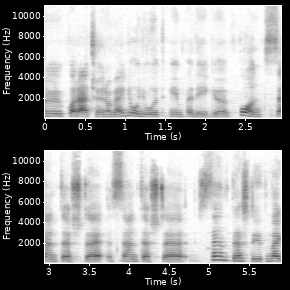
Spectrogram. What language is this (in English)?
Hungarian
